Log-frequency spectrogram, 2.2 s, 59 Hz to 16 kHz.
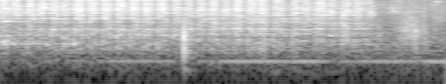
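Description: Hand wire brush scrubbing rust off the heavily rusted steel rear carrier of a Super Cub 90 in quick, continuous strokes, giving a dense, scratchy rasp. One sharp click comes about a second in.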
